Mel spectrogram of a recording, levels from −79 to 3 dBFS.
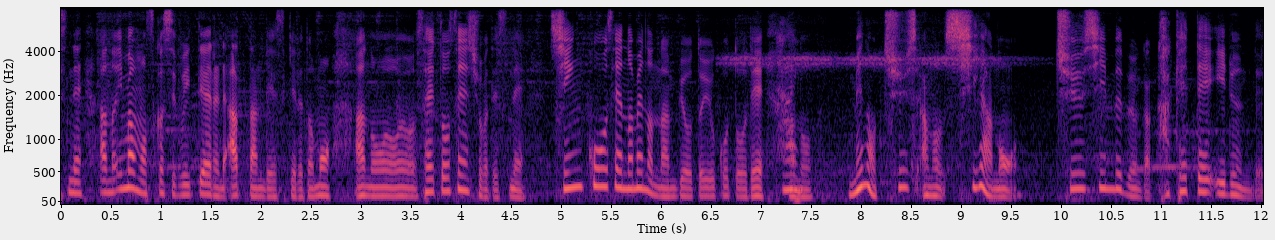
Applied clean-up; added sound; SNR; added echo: none; none; none; none.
